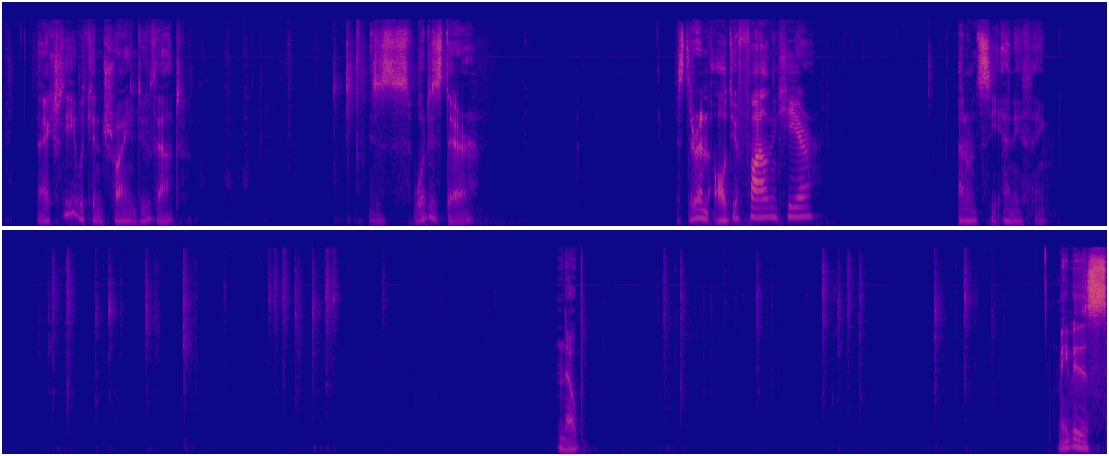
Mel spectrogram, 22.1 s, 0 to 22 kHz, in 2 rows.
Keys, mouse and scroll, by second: 0.0-0.2 typing, 0.6 ctrl+`, 1.8-2.6 ctrl+scroll up 2, 2.9-3.6 typing, 11.3-14.7 typing, 17.1-21.7 typing.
